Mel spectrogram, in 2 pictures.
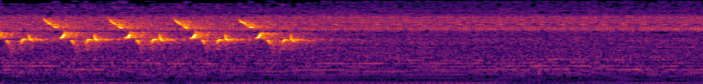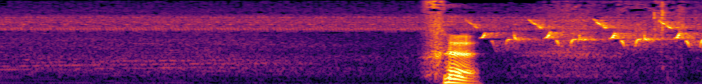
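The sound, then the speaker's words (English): Bright, repeated bird chirps trill at the start and return near the end in a wooded area with a meadow nearby, set against a steady low drone of an engine in the distance and one brief, loud rustling burst. “The bird song and being here in this wooded area with a meadow nearby”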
